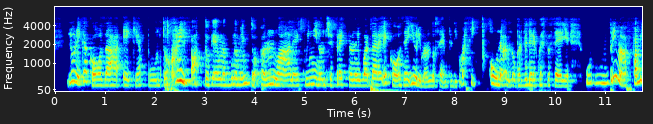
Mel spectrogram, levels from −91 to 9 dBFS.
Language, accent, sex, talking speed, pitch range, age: Italian, native, female, 185 wpm, 195-250 Hz, 20-39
